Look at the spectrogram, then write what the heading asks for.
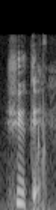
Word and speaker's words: hygge: Es pronuncia Hygge.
